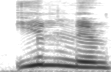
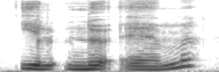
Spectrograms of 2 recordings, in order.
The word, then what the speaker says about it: il n'aime: So once you see an apostrophe in French, you want to make sure to run the sounds together. You don't pause, il ne aime, it's just going to flow. Il n'aime.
